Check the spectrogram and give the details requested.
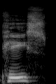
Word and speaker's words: PiS: peace and Justice party um piss y they pronounce it peace but I like to call it the piss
